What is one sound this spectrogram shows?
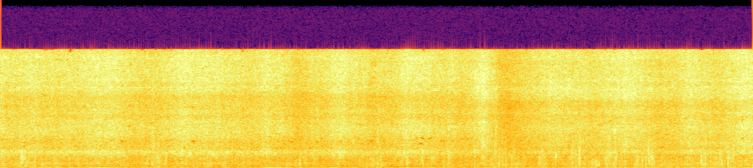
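Wind roars and buffets past.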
